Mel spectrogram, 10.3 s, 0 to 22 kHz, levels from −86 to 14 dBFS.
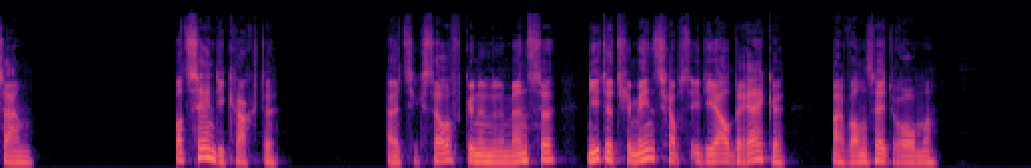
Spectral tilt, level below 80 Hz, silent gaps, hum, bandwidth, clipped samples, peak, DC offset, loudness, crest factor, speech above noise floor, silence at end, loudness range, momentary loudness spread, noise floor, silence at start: -5 dB/octave; -64 dBFS; none; none; 16 kHz; under 0.1%; -6 dBFS; under 0.1%; -24 LUFS; 20 dB; 61 dB; 0.95 s; 4 LU; 9 LU; -84 dBFS; 0 s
